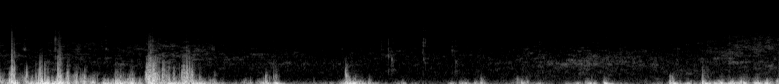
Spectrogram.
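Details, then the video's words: Raccoons eating: heavy, fast crunching at the start, then lighter, scattered chewing clicks and smacks with short gaps, and a few stronger crunches near the end. "Raccoons Eating & Being Cute - Cute Lil Crunchy Noises While It Eats"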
